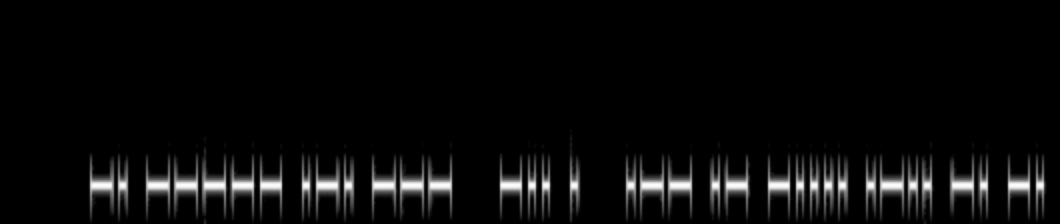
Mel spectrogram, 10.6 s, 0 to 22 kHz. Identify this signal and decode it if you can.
Morse code, heard as a keyed tone, about 17 wpm, 700 Hz. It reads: N0RO DE WA6LNN
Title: USA Callsign DE Callsign 17wpm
